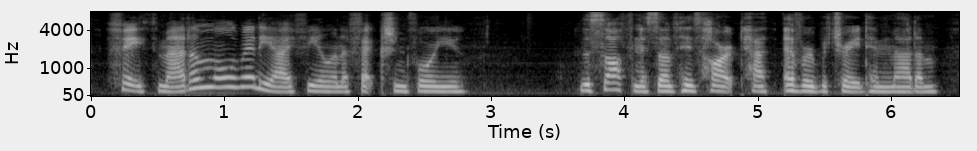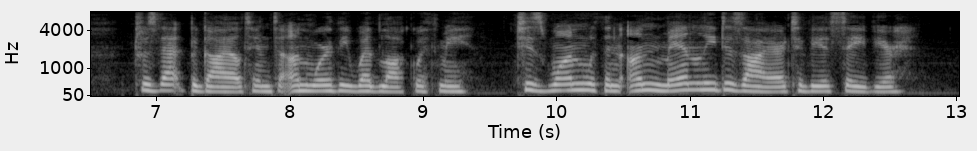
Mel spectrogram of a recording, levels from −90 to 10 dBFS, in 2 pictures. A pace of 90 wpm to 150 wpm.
No: average, 180 wpm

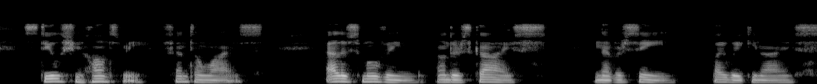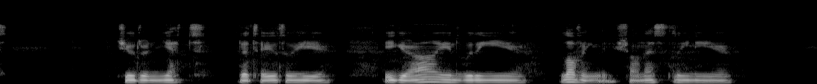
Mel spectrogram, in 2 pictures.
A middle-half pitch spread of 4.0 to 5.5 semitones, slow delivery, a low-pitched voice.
No: narrow, 2.5 semitones; slow, 105 wpm; low, 100 Hz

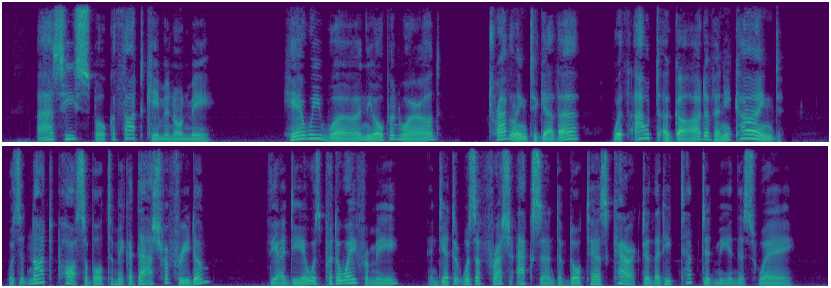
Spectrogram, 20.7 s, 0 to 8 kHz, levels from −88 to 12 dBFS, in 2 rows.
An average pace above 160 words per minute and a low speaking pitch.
Yes: average, 170 wpm; low, 130 Hz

